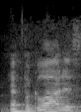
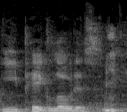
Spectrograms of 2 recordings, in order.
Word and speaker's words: epiglottis: And it is pronounced epiglottis, not e-pig lotus.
